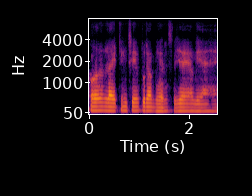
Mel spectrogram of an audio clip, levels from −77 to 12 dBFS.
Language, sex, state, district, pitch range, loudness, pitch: Hindi, male, Maharashtra, Gondia, 110-125 Hz, -18 LUFS, 120 Hz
